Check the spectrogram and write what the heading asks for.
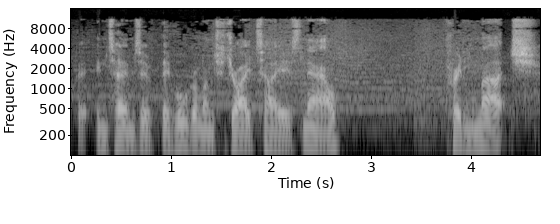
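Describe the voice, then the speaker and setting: Over background music, a male commentator calls an online sim race live in a medium pitch, moving a little slowly. Hay fever leaves him sounding slightly congested, and his steady stream of talk includes small restarts.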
